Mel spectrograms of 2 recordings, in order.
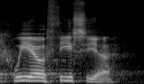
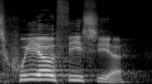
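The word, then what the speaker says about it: huiothesia (υἱοθεσία): Adoption as sons, it's one phrase, and it's in your notes, and it's the word huiothesia. I practiced that in front of the mirror for like 10 minutes to make sure I said it right. But it's huiothesia.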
